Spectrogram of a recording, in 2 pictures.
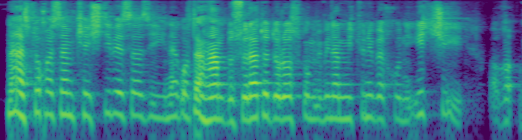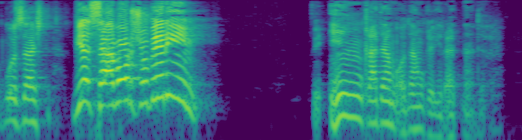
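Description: Male preacher, sermon delivery, somewhat high, gravelly texture, chatty and questioning. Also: a little mellow. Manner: rhetorical, questions the listeners directly; colloquial and conversational. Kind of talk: religious sermon.

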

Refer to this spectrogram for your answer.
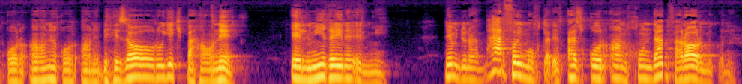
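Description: A man's voice: medium pitch, gravelly, a little mellow. A man preaching a religious sermon in a colloquial way, often putting rhetorical questions straight to his listeners. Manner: colloquial and conversational.

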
